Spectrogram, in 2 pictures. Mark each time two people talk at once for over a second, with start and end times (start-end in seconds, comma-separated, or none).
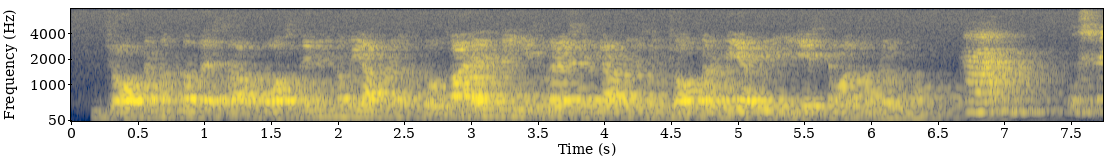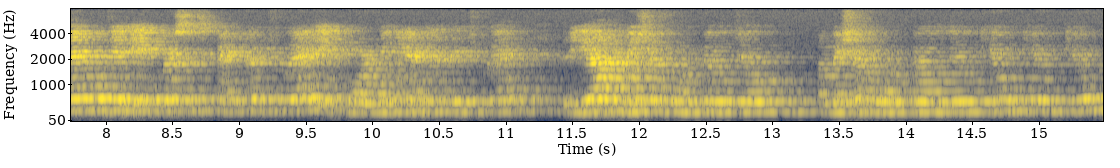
none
